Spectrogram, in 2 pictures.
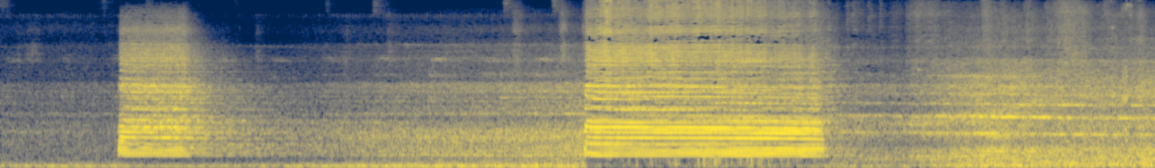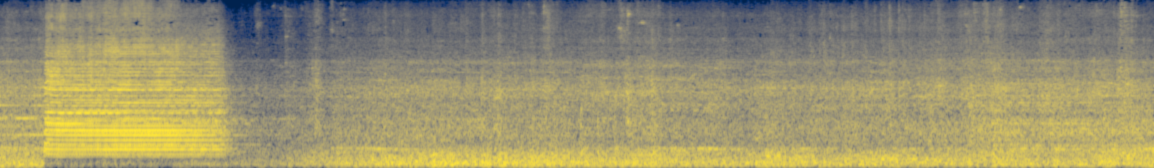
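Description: Norfolk Southern diesel locomotive's air horn sounding three chord blasts, one short then two long, over the low rumble of the engines as it approaches. From about eighteen seconds in, the double-stack intermodal cars roll past steadily with wheel clatter.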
